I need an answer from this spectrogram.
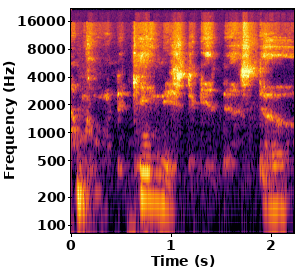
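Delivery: very quiet, hushed whisper under the breath. Speaker telling the other person where they're going, whispering. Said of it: "You don't have to whisper".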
